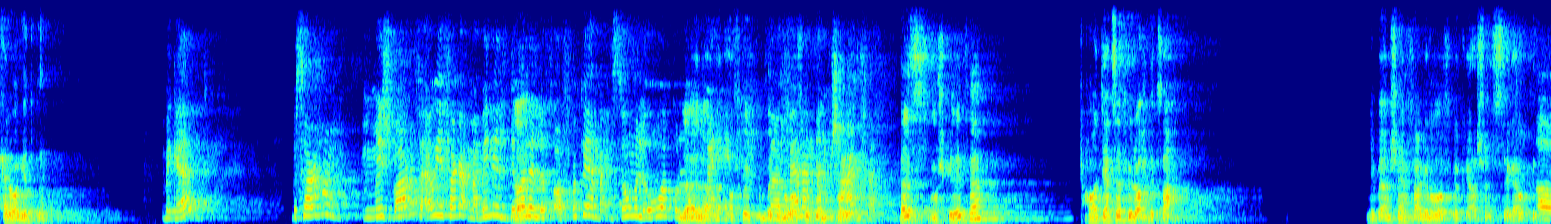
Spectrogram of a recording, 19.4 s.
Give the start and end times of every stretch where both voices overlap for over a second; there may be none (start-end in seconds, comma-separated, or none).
8.5-10.8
